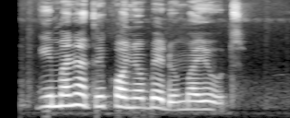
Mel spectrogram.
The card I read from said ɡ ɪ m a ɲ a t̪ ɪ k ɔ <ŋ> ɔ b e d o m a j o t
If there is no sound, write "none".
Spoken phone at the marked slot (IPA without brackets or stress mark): ɲ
